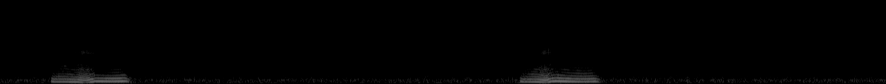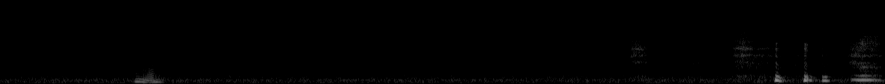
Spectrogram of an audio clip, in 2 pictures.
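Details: Snoring from Wilson the pug, asleep at night on his human's pillow: three low, grating snores roughly five seconds apart, the last one shorter. A person then begins speaking softly to the sleeping dog.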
